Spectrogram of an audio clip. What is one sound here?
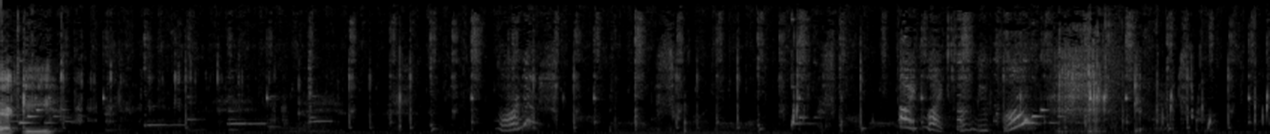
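A handheld game console plays short electronic chimes and beeps.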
